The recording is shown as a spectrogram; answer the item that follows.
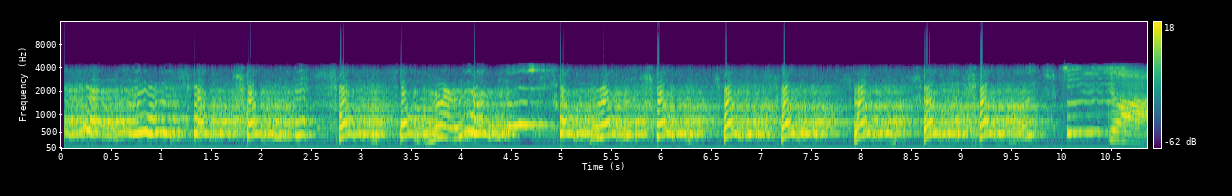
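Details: Vizsla dog in a new winter jacket, unhappy with the camera flash during a photo attempt, giving loud continuous howling whines and yelping barks with wavering, bending pitch, in rapid bursts about every half second, ending in a rising yowl.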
